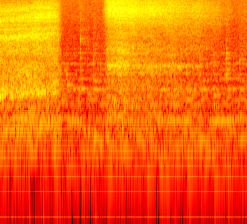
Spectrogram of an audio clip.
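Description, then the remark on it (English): A loud deep breath, a long airy inhale with a brief pause before a slow, noisy exhale, with no talking. “No, like seriously, right now, in this video, take a deep breath. Do it again with me, please, right now.”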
